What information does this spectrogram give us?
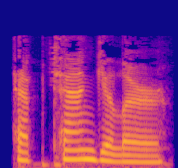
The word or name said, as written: heptangular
